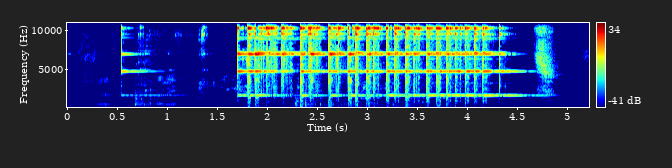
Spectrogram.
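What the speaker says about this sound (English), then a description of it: "You want to ring the bell before the song" A small metal bell rings close and bright in a fast, steady string of strikes lasting a few seconds, and a brief tap and faint voice come just before.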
